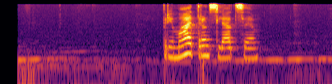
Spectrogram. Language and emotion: Russian, neutral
